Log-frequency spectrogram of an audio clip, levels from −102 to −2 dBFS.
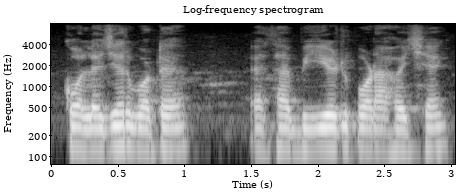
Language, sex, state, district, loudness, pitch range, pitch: Bengali, male, West Bengal, Malda, -16 LUFS, 125-135 Hz, 130 Hz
